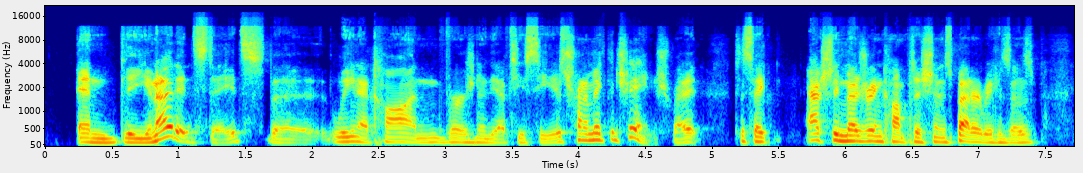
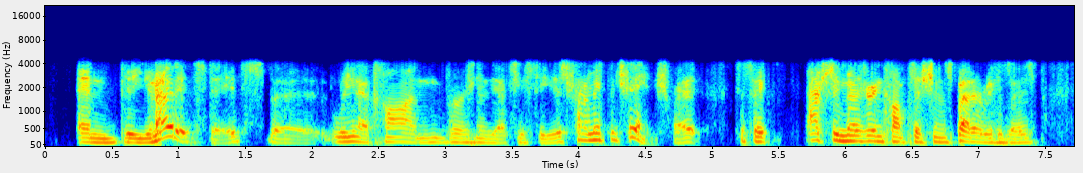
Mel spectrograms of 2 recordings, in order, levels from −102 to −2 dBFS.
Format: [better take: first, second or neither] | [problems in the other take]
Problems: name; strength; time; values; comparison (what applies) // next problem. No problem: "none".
first | garbled, watery; badly; nothing above 4 kHz; slightly in the first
